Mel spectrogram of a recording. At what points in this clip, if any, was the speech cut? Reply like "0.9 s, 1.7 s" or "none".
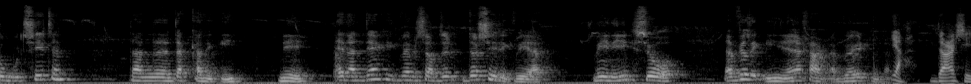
none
